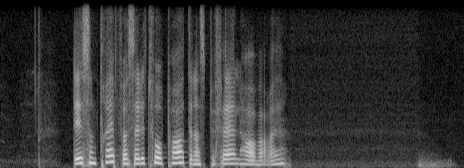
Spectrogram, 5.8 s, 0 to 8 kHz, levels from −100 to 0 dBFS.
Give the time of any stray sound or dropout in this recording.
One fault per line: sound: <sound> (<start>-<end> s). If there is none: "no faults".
no faults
